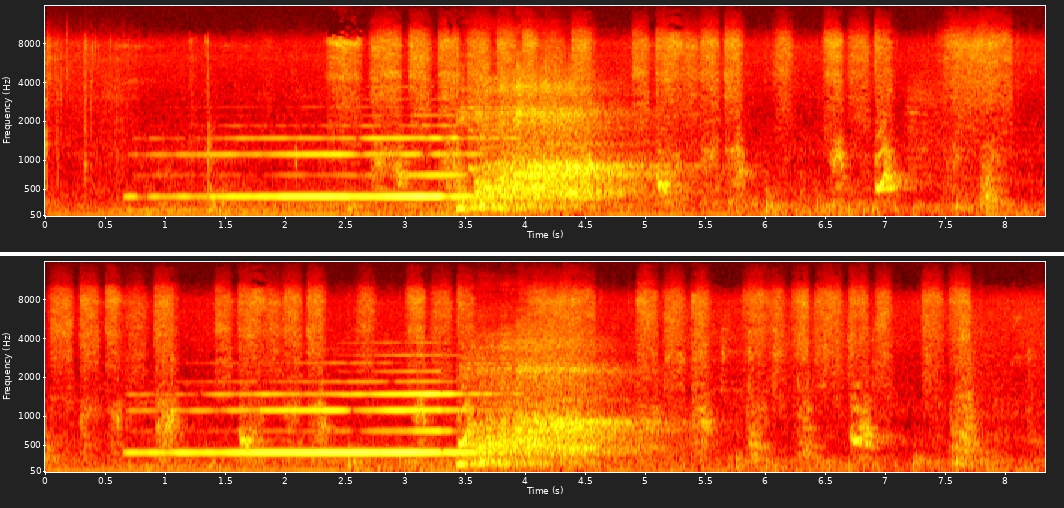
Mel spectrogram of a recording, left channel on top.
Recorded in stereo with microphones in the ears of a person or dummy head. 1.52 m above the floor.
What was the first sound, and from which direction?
A flute, 40° right (ahead or behind).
